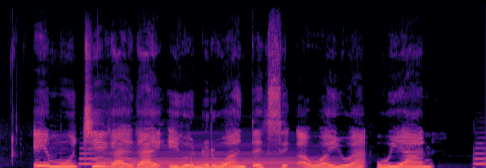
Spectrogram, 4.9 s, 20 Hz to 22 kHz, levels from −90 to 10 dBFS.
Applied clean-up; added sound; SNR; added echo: none; Wind instrument, woodwind instrument; 14 dB; none.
